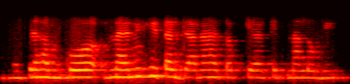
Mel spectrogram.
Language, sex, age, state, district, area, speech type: Hindi, female, 18-30, Uttar Pradesh, Prayagraj, rural, conversation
